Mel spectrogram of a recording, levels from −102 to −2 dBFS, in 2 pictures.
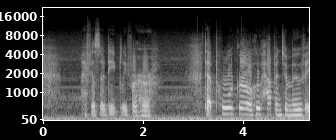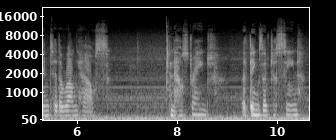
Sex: female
